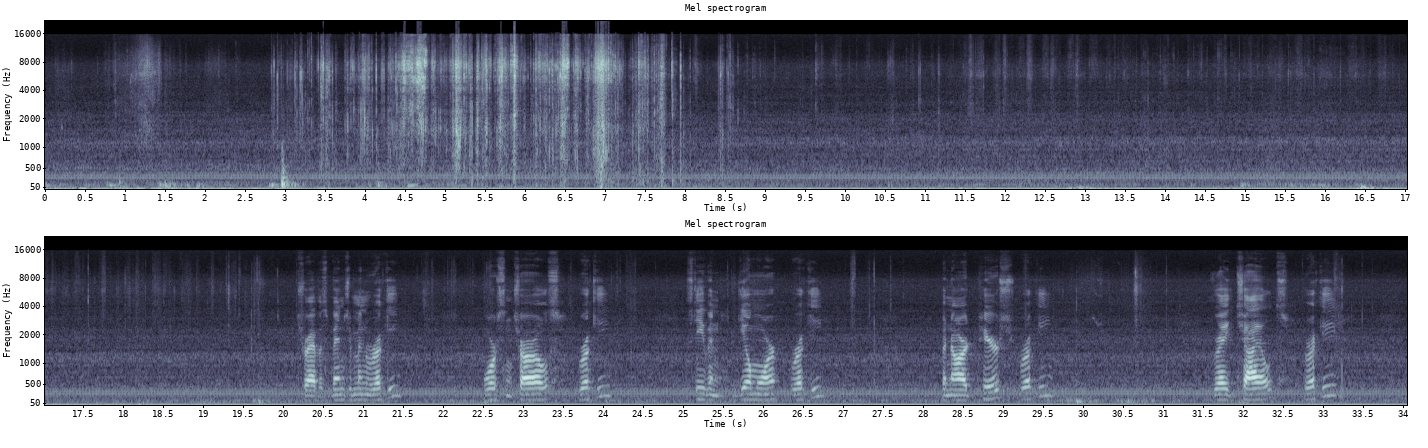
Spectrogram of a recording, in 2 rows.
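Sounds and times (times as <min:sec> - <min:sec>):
foil wrapper crinkling and tearing: 0:02.8 - 0:19.9.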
